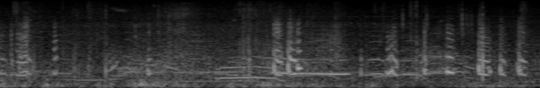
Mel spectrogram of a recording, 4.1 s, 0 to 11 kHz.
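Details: Tundra swans filmed on 26 February 2012: scattered nasal honks, some drawn out and level, others short and clipped, over a low background murmur, with a burst of quick calls near the end.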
